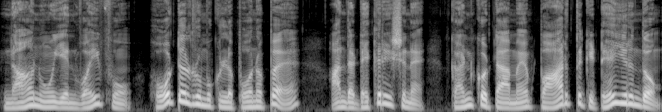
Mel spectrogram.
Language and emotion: Tamil, surprised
